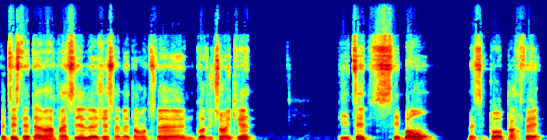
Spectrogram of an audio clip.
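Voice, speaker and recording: Speaking at a moderate pace in a voice on the high side, a young man from Quebec, a junior hockey player, rambles casually through an interview in his Quebec French accent, with lots of filler words. The recording is dry, studio quality.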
